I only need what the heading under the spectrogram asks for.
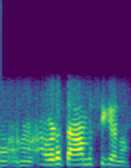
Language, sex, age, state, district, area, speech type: Malayalam, female, 45-60, Kerala, Kollam, rural, conversation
